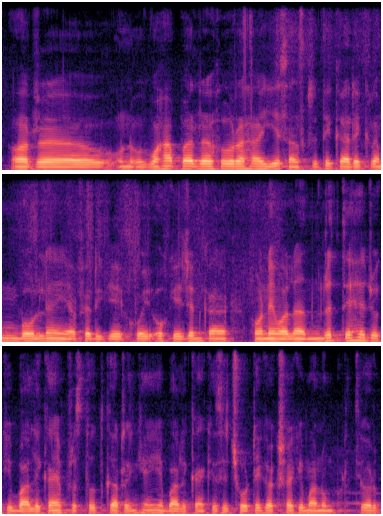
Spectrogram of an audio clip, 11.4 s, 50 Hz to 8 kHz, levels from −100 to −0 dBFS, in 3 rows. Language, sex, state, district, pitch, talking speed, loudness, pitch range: Hindi, male, Uttar Pradesh, Varanasi, 115 Hz, 205 wpm, -21 LUFS, 115-120 Hz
